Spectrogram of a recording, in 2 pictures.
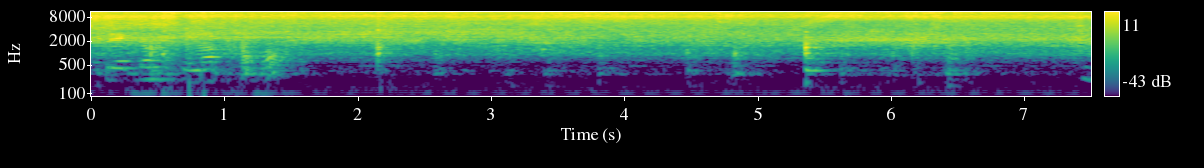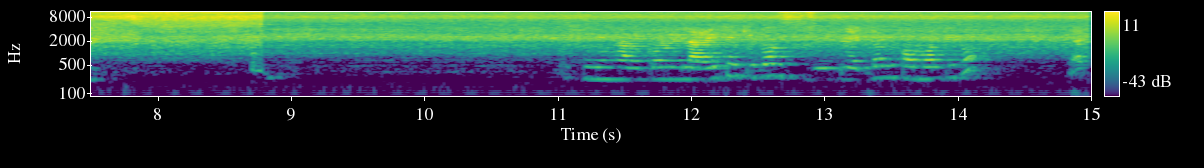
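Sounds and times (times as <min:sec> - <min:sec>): chicken sizzling in hot fat: 0:00.0 - 0:15.0
spatula knocking and scraping pan: 0:00.4 - 0:06.8.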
